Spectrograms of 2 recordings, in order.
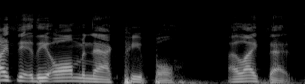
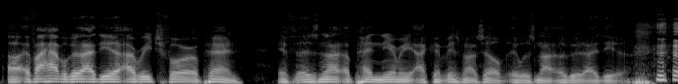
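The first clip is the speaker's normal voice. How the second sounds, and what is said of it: Mitch Hedberg impression. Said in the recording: “I love that Mitch Hedberg joke ... that is actually me trying to do an impression, but I didn't sell it”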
